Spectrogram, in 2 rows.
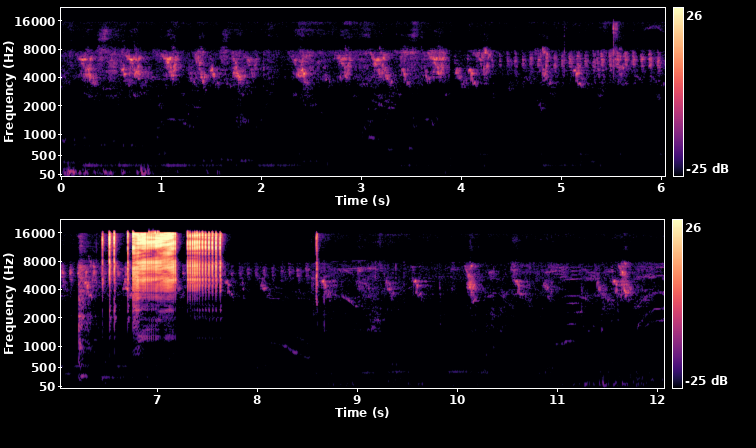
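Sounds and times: birds chirping: 0.0 - 12.0
zip tie zipping rattle: 6.4 - 7.7.

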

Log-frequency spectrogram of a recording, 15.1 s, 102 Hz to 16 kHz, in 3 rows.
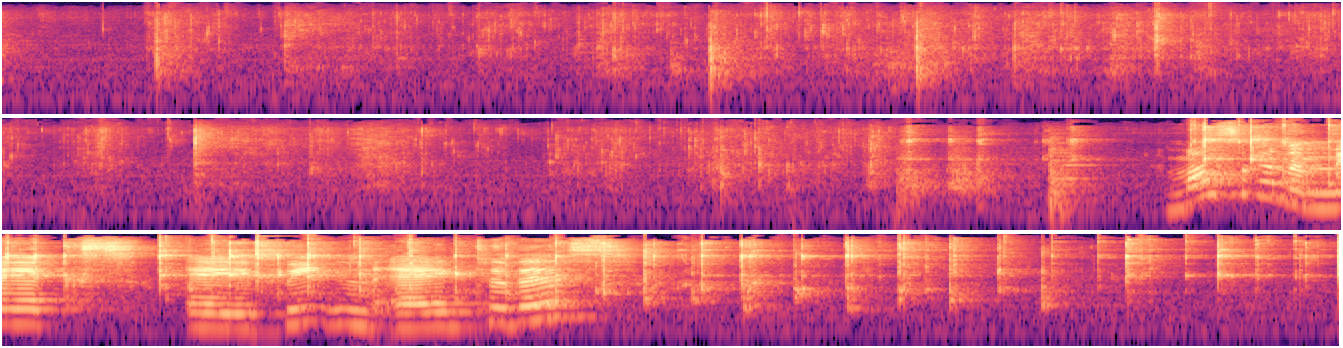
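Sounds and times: pasta squelching: 0.0 - 8.8, 9.5 - 15.0
spoon scraping metal pot: 9.5 - 15.0.

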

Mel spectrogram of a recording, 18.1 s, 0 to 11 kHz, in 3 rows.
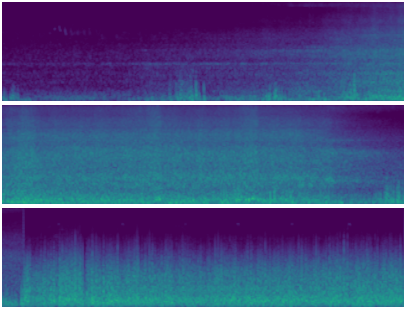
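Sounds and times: high-speed train passing: 1.4 - 12.5.

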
